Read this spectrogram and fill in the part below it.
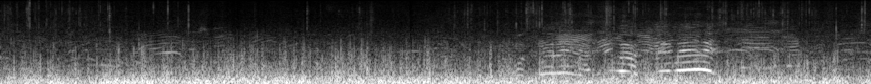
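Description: Young players shout out on a field outdoors.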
